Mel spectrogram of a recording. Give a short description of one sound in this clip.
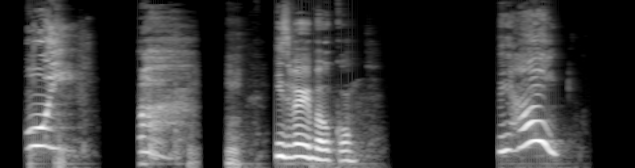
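A young woman talks playfully and with animation close to a microphone.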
